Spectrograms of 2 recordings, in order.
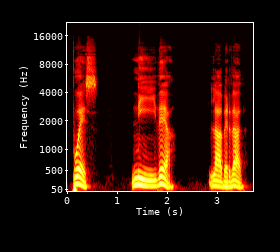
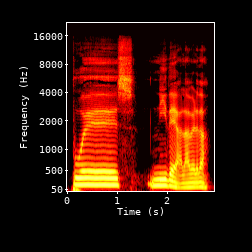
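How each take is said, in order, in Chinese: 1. 每个单词都分开读，没有连读。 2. 这些单词连成一个流畅的旋律。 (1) "大部分的你们可能是这样发音。这个发音不是很好" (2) "我们西班牙人会怎么发音呢？我给你们读一遍。"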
